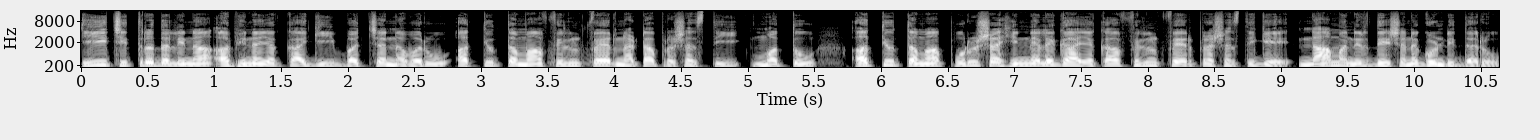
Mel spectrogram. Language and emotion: Kannada, neutral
